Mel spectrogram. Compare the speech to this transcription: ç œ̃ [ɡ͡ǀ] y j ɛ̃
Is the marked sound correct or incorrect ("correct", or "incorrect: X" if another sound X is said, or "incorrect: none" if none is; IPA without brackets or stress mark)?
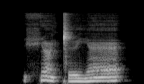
incorrect: ǀ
